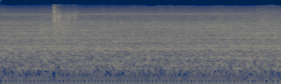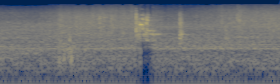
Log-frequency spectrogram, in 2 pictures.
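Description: GE through-the-wall air conditioner running, its outdoor side giving a steady fan-and-compressor hum, with a few brief clicks about three and a half to four and a half seconds in.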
